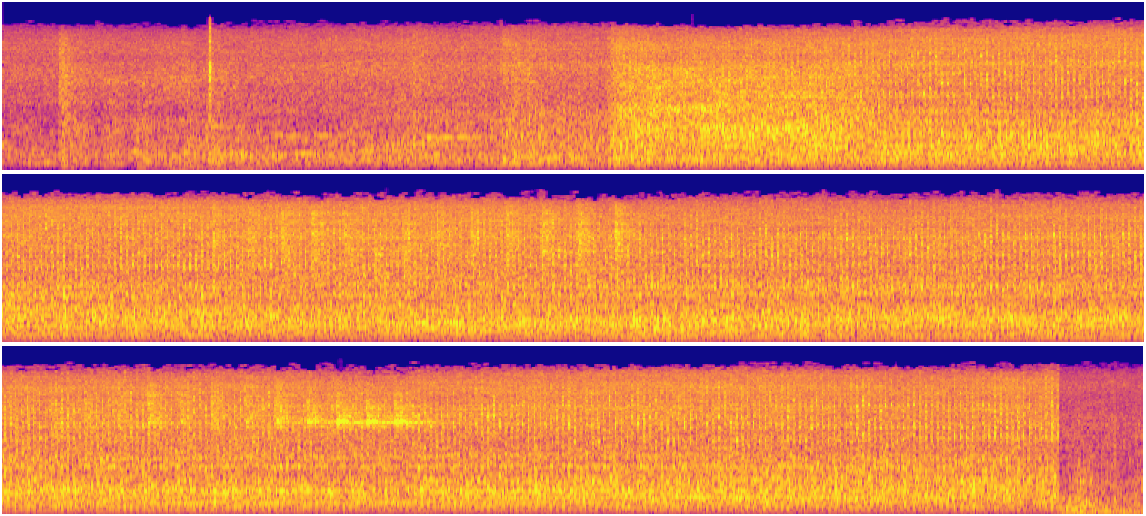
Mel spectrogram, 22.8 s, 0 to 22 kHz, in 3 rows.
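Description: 2010 Ford Fiesta's 1.6 turbo-diesel four-cylinder engine idling steadily. It is heard first from inside the cabin, then much louder close up at the open engine bay from about four seconds in.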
